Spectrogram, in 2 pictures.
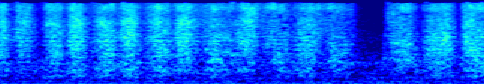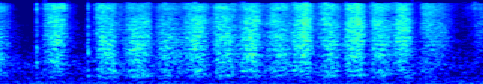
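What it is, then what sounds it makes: Woven rug being scrubbed. A gloved hand scrubs a small, dark, dirty flat woven rug back and forth with a handheld scrub brush; the rug lies on a tile floor and is sprinkled with cleaning powder. Steady, rhythmic rasping strokes of bristles on fabric repeat at almost three per second, bright and broad, over a low hum. The strokes run continuously, with a few brief pauses.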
